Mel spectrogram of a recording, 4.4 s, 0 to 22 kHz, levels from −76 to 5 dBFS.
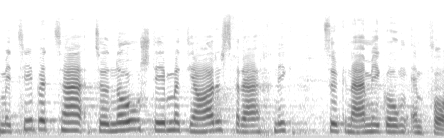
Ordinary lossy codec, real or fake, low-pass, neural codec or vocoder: none; real; 14.4 kHz; none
